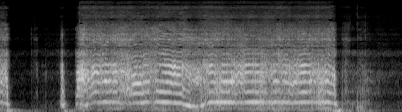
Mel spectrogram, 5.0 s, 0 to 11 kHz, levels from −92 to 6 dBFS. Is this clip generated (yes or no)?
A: yes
